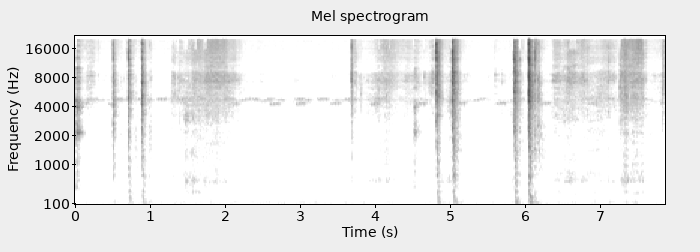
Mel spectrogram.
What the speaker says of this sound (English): That's why you hear the because I'm tapping on the keyboard.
